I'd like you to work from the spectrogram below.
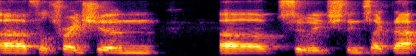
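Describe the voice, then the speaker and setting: A man speaks in a dark, mellow tone. His pace is very slow. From England, Stratford-upon-Avon. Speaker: political candidate. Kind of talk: candidate self-introduction at caucus. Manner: hesitant, many fillers.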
